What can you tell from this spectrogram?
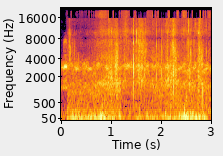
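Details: A dense chorus of many frogs in rice paddies beside a campsite at Goseong, Gangwon-do, South Korea, in June, croaking together so many voices merge into a steady, cicada-like drone.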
